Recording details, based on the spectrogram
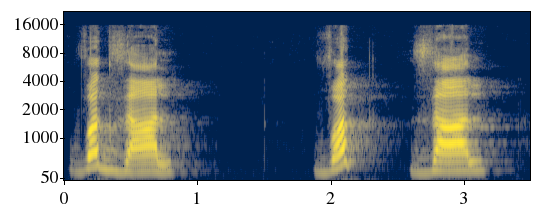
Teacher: K, which is a voiceless consonant, has been pronounced as its voiced counterpart, which is G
